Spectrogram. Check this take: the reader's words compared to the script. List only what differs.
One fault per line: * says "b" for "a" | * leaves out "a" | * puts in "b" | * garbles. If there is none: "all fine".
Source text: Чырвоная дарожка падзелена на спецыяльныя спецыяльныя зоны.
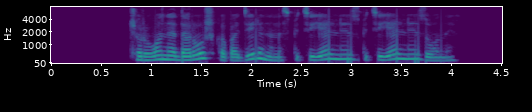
all fine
